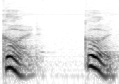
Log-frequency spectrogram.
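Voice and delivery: soft, tender murmured praise; quietly approving, like a proud old preacher; gentle approval. Retold or imitated. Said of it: "in a very gentle tone".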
